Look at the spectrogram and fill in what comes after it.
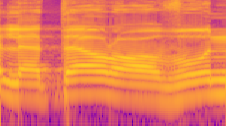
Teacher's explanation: لتر را موٹا پڑھا جائے گا، اور کیونکہ اس کے اوپر حرکت ہے. ون یہاں غنہ آپ نے کرنا ہے کیونکہ نون مشدد ہے. پھر سنیے گا لترون، تا کو موٹا نہیں کرنا، تا کو اپنے باریک ہی رکھنا ہے.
